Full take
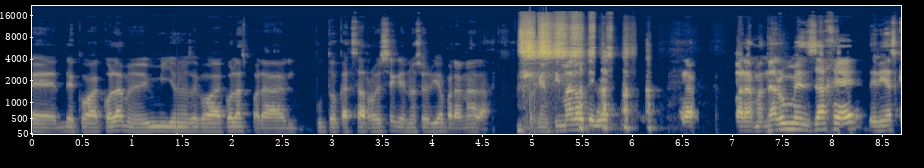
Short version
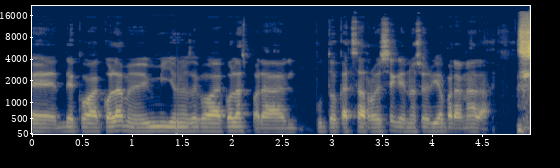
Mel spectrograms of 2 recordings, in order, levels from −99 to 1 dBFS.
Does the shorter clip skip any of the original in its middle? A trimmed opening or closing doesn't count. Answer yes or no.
no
